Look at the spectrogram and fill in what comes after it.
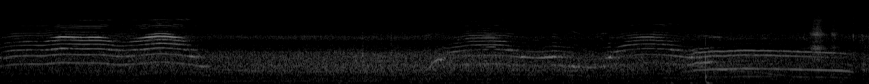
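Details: Cats intimidating each other in a fight, slowed down: two loud quavering yowls early, then several shorter wavering meows and a falling moan against a hissy background.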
